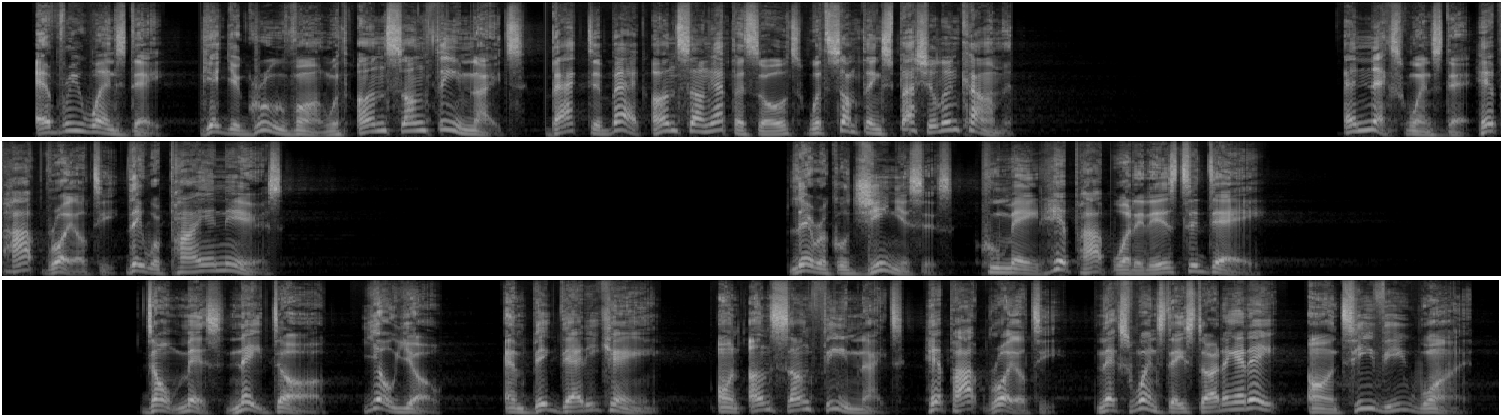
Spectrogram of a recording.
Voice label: Hip Hop VO; Unsung Theme Nights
